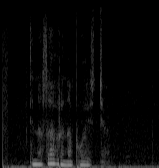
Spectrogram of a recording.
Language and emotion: Russian, sad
